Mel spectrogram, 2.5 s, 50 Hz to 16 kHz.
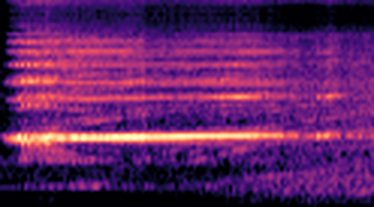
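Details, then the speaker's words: HPEVS AC-50 induction motor with a Curtis 1239-8501 144V 500A controller, bench tested. A slow throttle ramp is quiet, but a quick throttle stab brings a clean, high, electronic-sounding squeal from the drive that then fades. Squeal on fast throttle. "Okay, so if I start slow and ramp up I don't get that I don't get that squeal. But if I go quickly"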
